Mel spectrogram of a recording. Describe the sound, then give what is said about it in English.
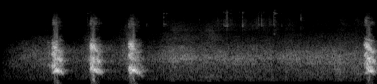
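A dog named Tippy barks three times in quick succession, then falls quiet for a couple of seconds before a fourth bark; the barks are loud over a low, steady background hiss. “The next involved a dog named Tippy.”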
